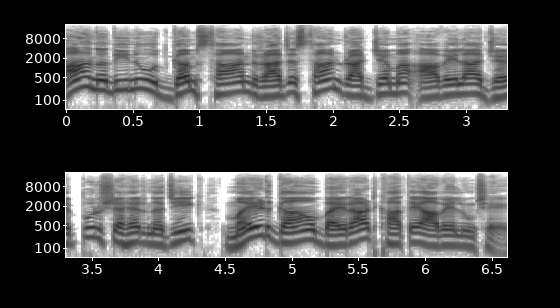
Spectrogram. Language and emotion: Gujarati, neutral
